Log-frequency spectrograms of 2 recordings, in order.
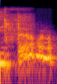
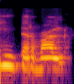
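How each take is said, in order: First: "intervalo" con el acento desplazado, como "intérvalo"; variante discutida. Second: "intervalo" con acento en "va", sin acento escrito en la a; pronunciación correcta. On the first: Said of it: "hay una duda si se pronuncia intervalo o intervalo". ("intervalo" dicho a la manera que se debate) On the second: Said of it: "la pronunciación es intervalo". ("intervalo" pronunciado como manda el diccionario) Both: Shown as a demonstration.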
